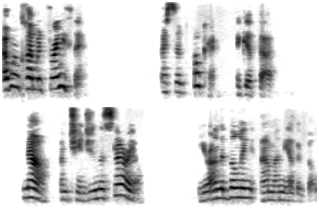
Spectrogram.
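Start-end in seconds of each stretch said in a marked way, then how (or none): 0.0-1.1 put-on, high, screamed, flat-out emphatic delivery. Retelling a man's final answer to his repeated offers, retelling a scream. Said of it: "And finally he screams out".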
